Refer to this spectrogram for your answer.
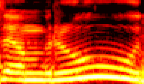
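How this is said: It starts with 'za' and has a long 'roo'. This is how people from Karachi say it. "Karachi के जो लोग हैं"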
